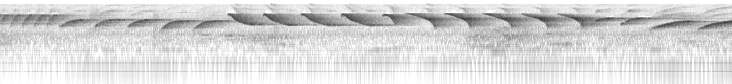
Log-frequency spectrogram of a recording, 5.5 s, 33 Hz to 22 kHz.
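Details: F1 canary of the Kemayoran type, a large-bodied bird singing vigorously (gacor): rapid runs of clear, high, downslurred whistled notes, several per second, shifting between higher and lower phrases, over a faint steady low hum.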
